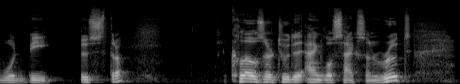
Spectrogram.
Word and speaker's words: Eostre: out in that previous video a more correct pronunciation would be ustra closer to the Anglo-Saxon route and the pronunciation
